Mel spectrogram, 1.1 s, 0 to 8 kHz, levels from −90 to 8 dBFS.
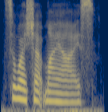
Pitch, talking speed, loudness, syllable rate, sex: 210 Hz, 280 wpm, -18 LUFS, 5.7 syllables/s, female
